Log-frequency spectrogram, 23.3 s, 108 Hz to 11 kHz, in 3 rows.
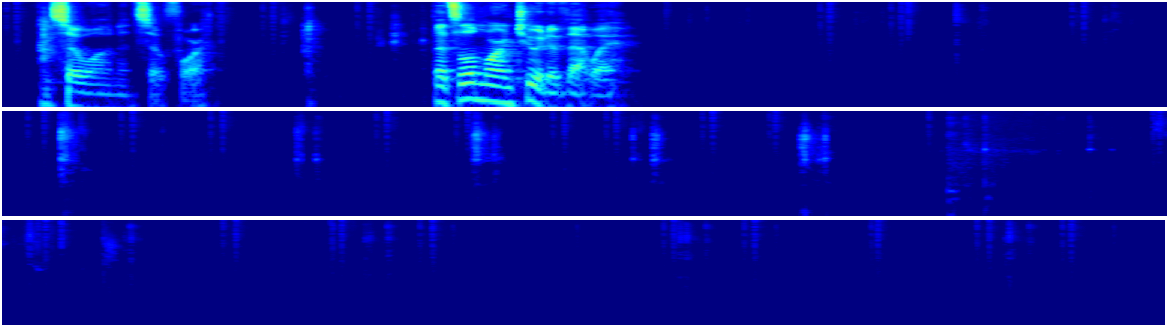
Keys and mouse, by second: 0.8 g, 1.3-5.5 middle drag, 1.5 click, 1.6 g, 5.2 click, 5.7 ctrl+click, 6.1 g, 7.1 s, 7.9 g, 9.0-10.1 drag, 9.5 g, 10.1-12.7 middle drag, 10.6 click, 10.7 g, 11.7 g, 12.7-16.0 drag, 12.9 g, 16.0-19.8 middle drag, 16.0 g, 17.7 g, 19.8 g, 22.0 g.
